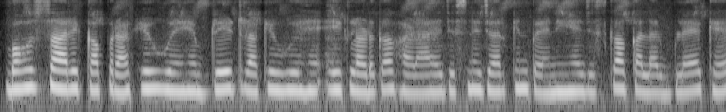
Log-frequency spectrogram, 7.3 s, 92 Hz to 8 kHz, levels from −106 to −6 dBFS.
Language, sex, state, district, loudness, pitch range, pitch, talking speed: Hindi, female, Bihar, Saran, -31 LUFS, 210-230 Hz, 220 Hz, 180 wpm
